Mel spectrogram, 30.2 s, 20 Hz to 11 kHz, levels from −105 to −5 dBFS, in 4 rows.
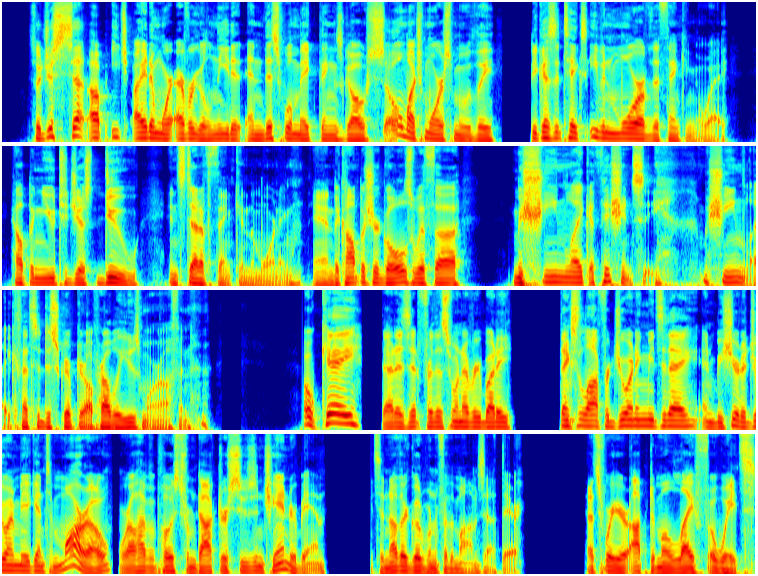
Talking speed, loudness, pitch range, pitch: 205 wpm, -19 LUFS, 95-120 Hz, 105 Hz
